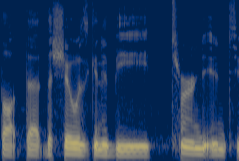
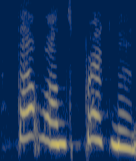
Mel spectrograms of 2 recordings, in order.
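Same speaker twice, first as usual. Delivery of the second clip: voice pitched way up high. Retelling what the scare-zone performers said to the other speaker: Surreal's really high-pitched voice. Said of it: "Surreal had the really high-pitched voice".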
